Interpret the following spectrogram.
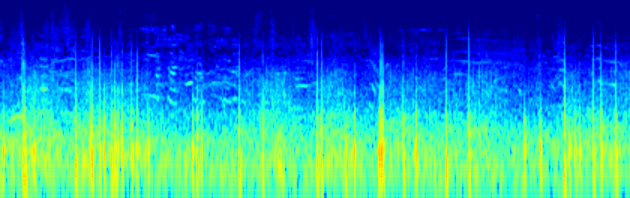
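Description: Aerial fireworks display going off: a rapid, irregular string of bangs and crackles, densest in the first two seconds, with further clusters about five seconds in and near the end.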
